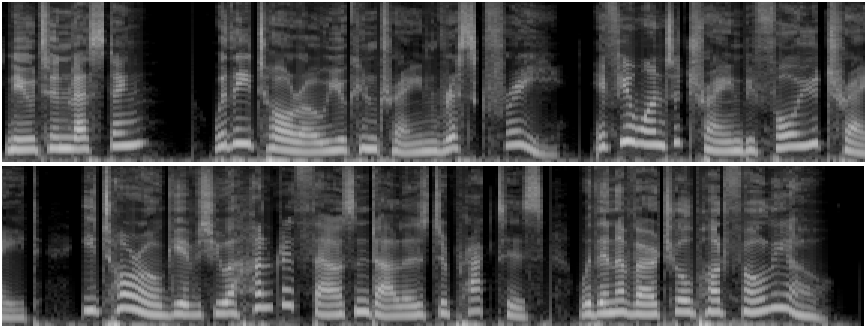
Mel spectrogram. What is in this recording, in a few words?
commercial english; ETORO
